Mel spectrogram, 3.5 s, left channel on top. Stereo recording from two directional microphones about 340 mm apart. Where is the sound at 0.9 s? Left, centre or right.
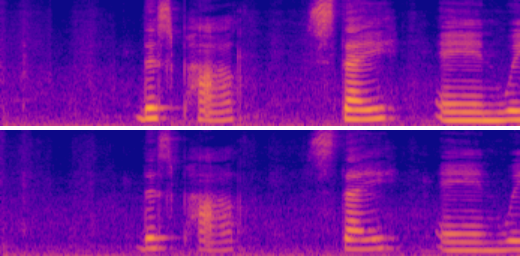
Left.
